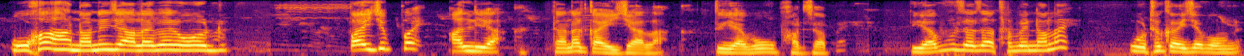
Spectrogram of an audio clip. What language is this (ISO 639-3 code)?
brx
